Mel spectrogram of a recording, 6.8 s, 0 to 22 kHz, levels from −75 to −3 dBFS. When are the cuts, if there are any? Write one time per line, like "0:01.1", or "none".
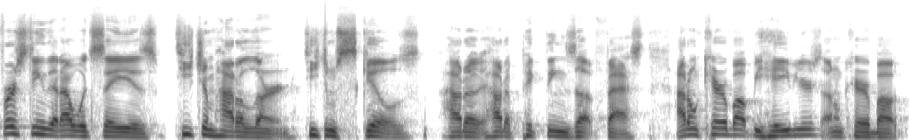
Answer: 0:01.2
0:02.4

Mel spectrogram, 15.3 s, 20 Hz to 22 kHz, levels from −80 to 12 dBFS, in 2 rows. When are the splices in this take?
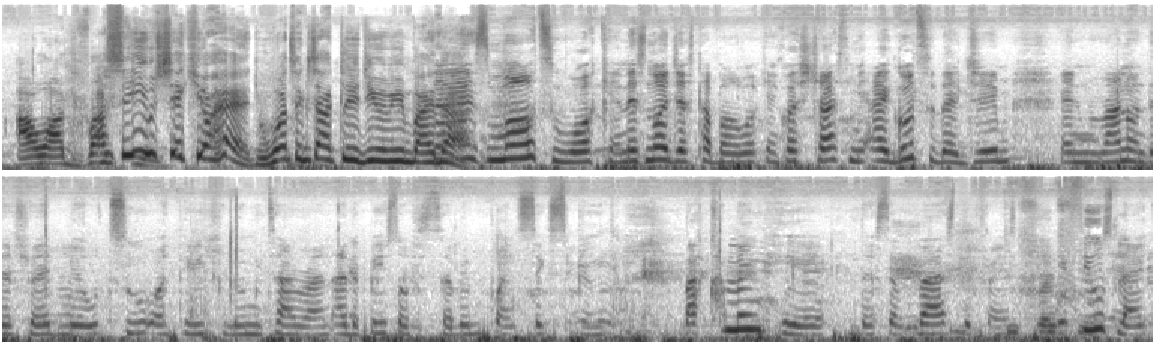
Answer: none

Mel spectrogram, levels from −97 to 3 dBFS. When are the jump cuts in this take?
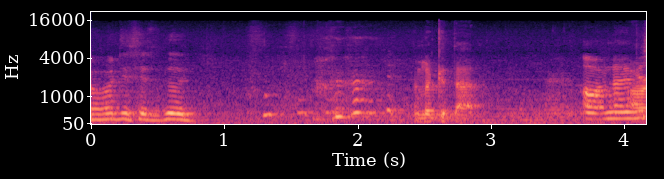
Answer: none

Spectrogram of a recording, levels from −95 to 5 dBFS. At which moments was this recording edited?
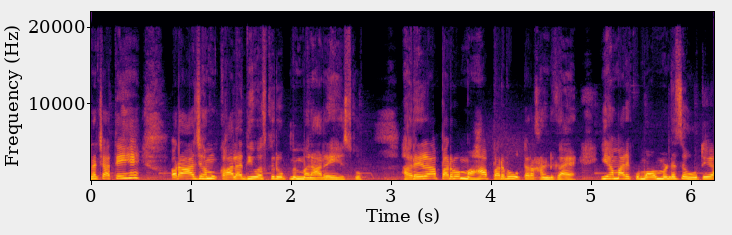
none

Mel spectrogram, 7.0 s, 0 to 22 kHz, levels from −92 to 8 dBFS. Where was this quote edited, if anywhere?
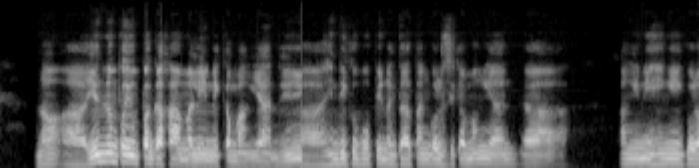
0:03.1

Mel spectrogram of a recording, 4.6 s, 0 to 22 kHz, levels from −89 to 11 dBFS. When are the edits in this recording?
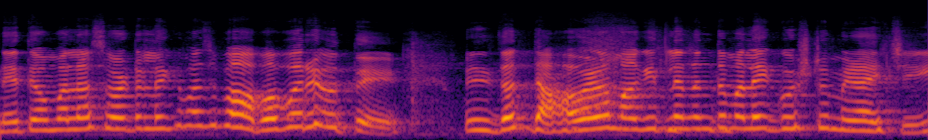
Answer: none

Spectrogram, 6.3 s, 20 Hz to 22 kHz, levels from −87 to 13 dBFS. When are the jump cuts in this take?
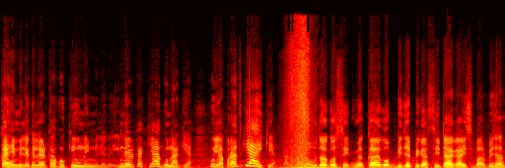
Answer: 0:03.7
0:05.0

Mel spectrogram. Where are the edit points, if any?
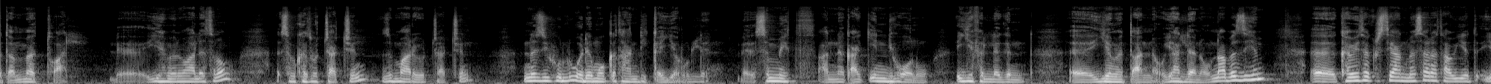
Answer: none

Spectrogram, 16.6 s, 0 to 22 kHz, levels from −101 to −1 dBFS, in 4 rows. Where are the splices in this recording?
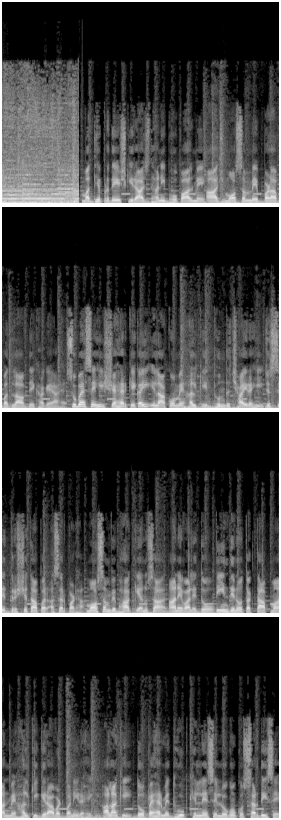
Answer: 0:01.2

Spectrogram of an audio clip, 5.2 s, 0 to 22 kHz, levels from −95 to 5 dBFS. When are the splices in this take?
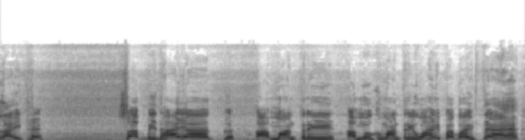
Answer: none

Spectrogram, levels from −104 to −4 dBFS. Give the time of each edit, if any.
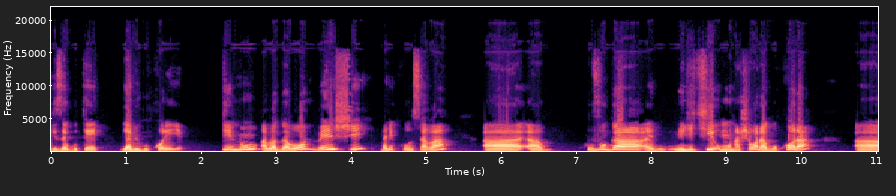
0:02.2

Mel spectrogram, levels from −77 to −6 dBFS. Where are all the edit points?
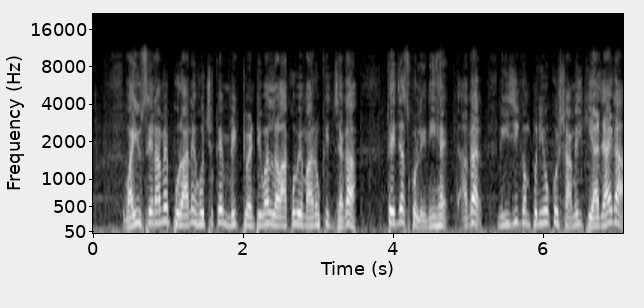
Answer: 0:04.9

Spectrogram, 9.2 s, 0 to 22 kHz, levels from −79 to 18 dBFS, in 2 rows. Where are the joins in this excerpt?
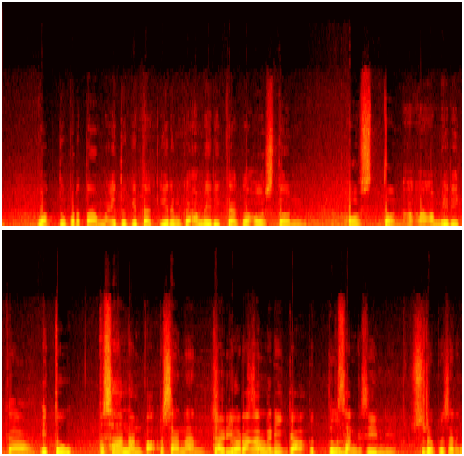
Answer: none

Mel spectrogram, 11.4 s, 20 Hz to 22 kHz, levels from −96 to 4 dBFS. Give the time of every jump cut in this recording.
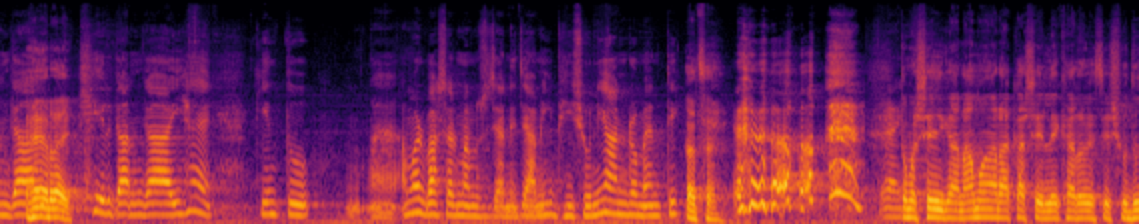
0:08.6

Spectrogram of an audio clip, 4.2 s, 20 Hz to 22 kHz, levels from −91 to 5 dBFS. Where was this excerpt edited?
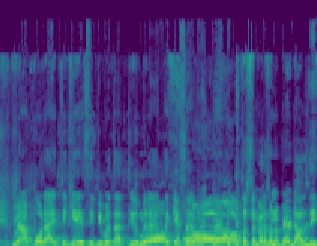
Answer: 0:03.2

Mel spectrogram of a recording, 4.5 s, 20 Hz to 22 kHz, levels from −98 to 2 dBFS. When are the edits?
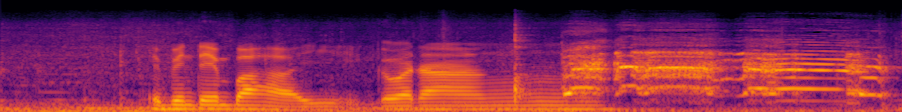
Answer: none

